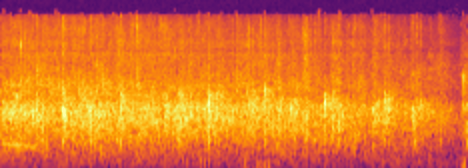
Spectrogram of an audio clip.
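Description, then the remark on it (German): Steady audience applause for the bridegroom fills the whole stretch, a dense, sustained patter of many hands clapping at moderate volume, fading slightly toward the end with no voices on top. “Applaus an den Bräutigam, er darf sich wieder setzen.”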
